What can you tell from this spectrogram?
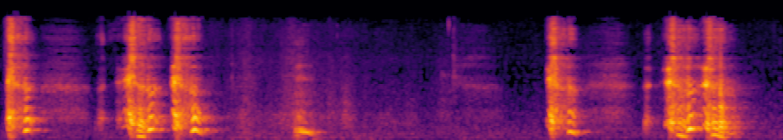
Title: Forced Barking Cough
